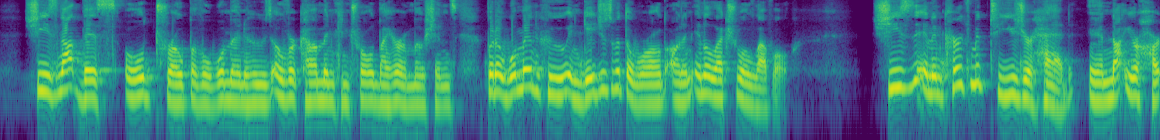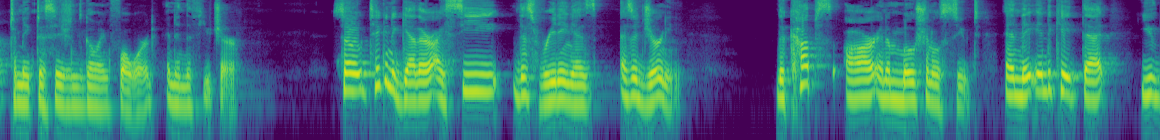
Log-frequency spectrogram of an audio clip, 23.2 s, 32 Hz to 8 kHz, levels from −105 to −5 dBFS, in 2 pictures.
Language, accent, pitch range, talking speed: English, American, 145-195 Hz, 180 wpm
